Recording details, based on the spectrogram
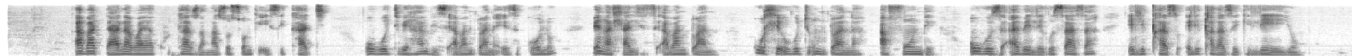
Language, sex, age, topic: North Ndebele, male, 25-35, education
